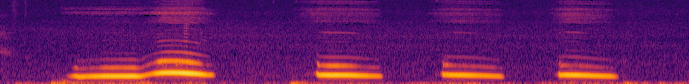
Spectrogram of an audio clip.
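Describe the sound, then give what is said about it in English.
A man imitates a mourning dove's call with his voice, giving four low hooting coos: the first longer with a rising lift, the next three shorter and steady, slightly sagging, with pauses between. “So you guys probably know this, but the mourning dove makes a sound like this.”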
